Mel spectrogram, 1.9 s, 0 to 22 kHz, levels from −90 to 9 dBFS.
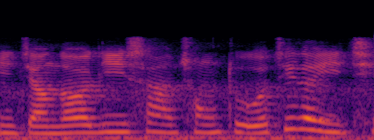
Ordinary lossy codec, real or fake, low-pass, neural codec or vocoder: none; real; 7.2 kHz; none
